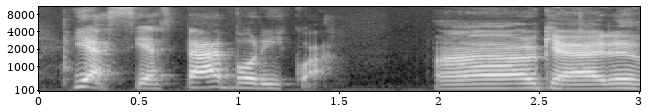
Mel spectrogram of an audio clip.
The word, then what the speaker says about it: Boricua: And so Or is it Bad Borica? no.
